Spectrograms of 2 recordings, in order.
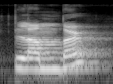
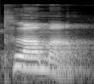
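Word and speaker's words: plumber: हम क्या बोलते हैं प्लंबर यह रंग प्रोनंसिएशन है इसे हम बोलेंगे पलमा पलमा यहां पर आपको ब प्रोनाउंस नहीं करना है बी यहां पर साइलेंट है ओके तो इसे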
